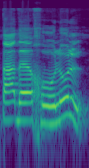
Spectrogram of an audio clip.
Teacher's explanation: এই দালটা আমরা ধাক্কা দিয়ে পড়ব। কলকলার হরফ যেখানে দেখব সেখানে ধাক্কা দিয়ে পড়তে হবে।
